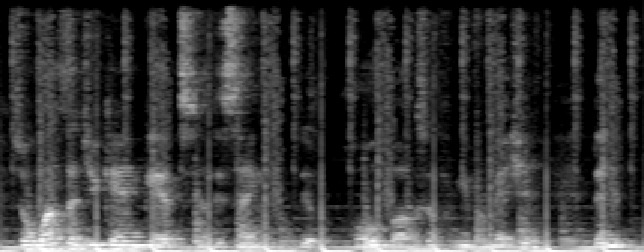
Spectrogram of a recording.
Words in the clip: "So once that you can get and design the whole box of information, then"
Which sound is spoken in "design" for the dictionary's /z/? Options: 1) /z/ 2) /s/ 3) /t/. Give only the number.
2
